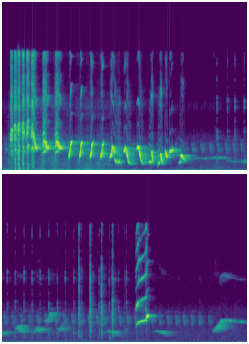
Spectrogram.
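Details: White-rumped shama; song; provoking other birds to sing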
